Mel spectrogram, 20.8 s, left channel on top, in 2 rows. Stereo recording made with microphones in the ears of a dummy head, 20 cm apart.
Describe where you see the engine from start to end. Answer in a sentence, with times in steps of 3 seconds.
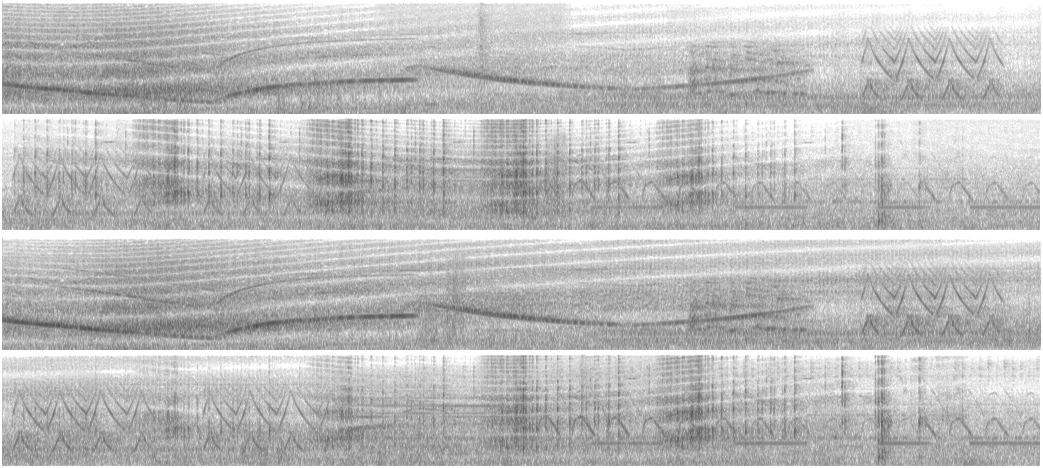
You can hear the engine in the centre from 0 s and on the right from 3 s.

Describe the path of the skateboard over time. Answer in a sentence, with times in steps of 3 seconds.
You can hear the skateboard not at all from 0 s, on the left from 9 s, in the centre from 15 s and on the right from 18 s.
